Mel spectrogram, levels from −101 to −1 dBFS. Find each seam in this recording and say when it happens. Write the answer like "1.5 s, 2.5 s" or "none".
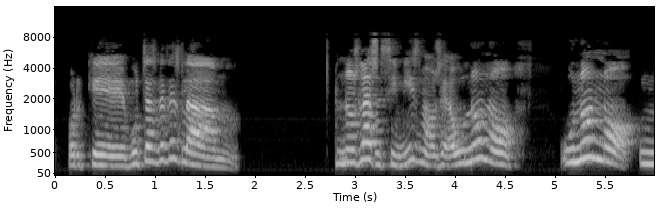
3.2 s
